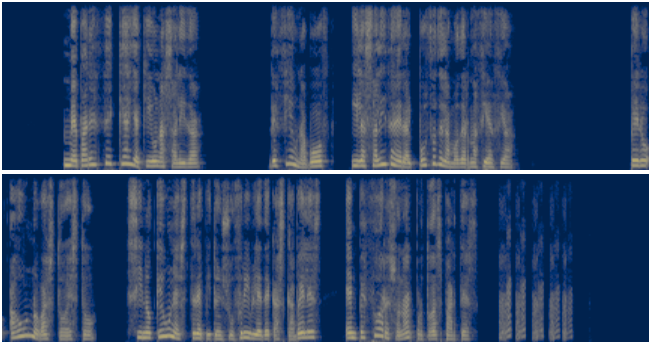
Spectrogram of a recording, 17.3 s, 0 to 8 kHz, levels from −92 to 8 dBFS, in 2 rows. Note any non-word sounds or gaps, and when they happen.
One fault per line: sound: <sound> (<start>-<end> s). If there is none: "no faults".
sound: laugh (15.2-16.2 s)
